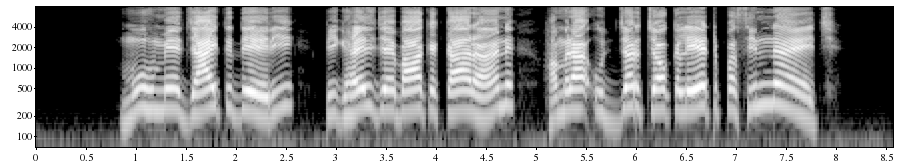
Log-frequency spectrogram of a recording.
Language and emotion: Maithili, happy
